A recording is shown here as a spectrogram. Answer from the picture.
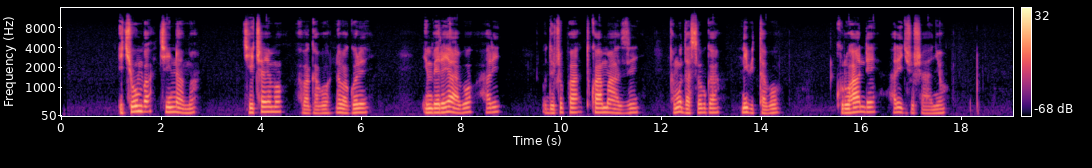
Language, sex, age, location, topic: Kinyarwanda, male, 25-35, Kigali, government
